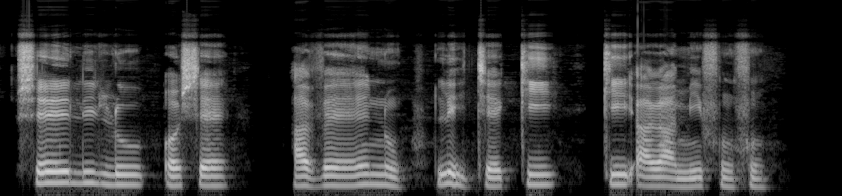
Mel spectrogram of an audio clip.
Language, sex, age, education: Yoruba, male, 15-29, tertiary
